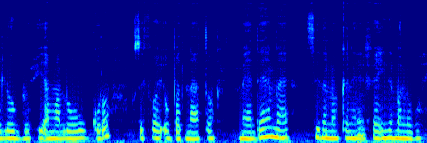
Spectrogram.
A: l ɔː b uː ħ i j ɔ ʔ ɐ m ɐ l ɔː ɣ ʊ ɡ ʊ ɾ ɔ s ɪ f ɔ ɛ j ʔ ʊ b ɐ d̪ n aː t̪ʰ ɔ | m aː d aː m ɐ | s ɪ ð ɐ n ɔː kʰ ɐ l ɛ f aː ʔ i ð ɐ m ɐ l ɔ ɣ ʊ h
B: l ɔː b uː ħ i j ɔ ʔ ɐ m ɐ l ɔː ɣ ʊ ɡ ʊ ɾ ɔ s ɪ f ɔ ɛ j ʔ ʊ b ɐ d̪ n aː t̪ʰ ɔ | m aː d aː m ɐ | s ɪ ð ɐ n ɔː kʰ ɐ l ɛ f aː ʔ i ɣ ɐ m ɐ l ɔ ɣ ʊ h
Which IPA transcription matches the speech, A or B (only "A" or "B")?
A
